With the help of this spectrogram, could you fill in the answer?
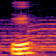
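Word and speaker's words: を: ce fameux hiragana W quand c'est la particule il se prononce plutôt o on va pas trop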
